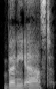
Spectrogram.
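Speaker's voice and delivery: ordinary delivery, nothing marked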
